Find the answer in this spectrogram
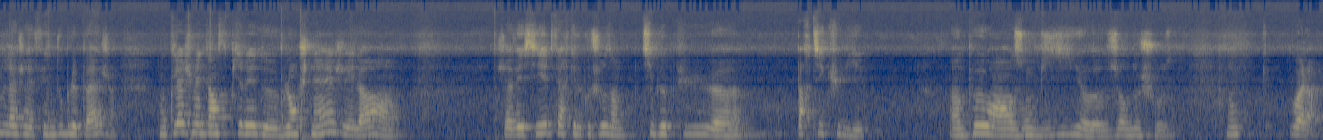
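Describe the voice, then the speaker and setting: A woman vlogger casually showing her coloring books, hesitant with many fillers and pauses. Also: medium pitch, a little mellow. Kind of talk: casual show-and-tell chat. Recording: echoey room, faint noise.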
